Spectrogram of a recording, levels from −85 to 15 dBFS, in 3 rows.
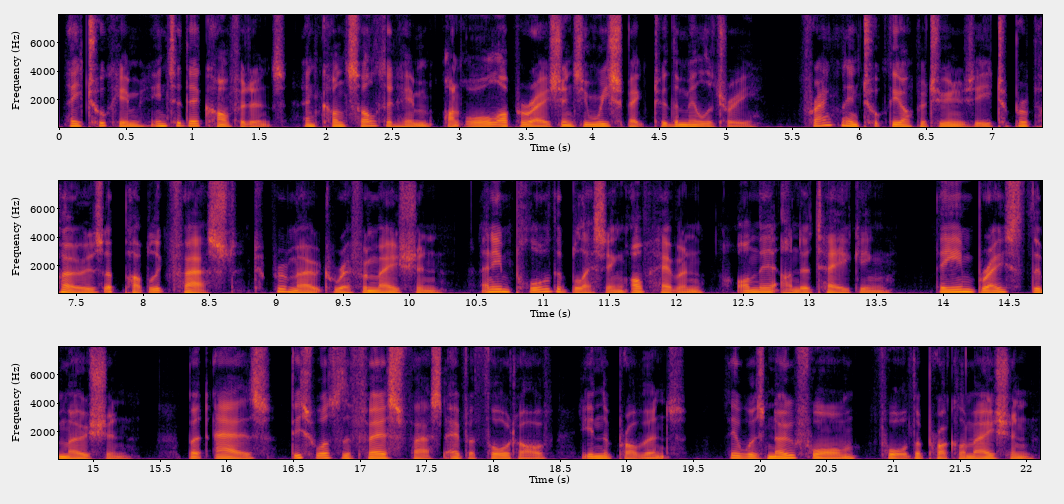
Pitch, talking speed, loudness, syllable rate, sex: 115 Hz, 170 wpm, -19 LUFS, 5.4 syllables/s, male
